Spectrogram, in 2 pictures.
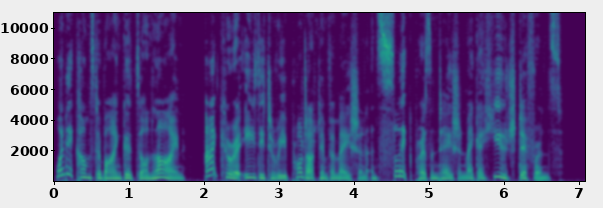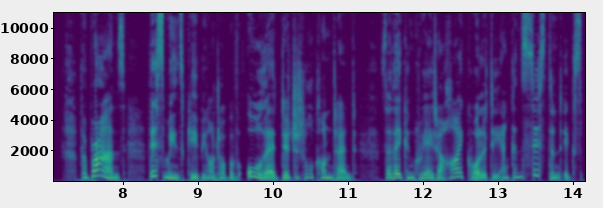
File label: Talkative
